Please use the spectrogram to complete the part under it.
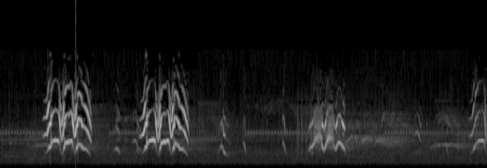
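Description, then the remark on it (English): Several clear, high whistled calls from white-faced whistling ducks in Brazil come in bursts, each a quick run of rising-falling three-note whistles, with brief pauses and a faint steady whistle between. “Here are some white-faced whistling ducks in Brazil.”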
